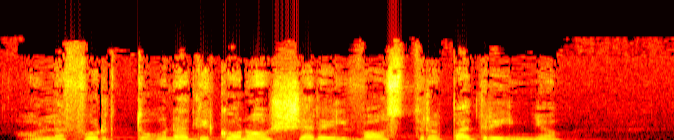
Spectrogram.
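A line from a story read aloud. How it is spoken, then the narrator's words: Whispered. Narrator (Italian): bisbigliò il signor Creakle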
